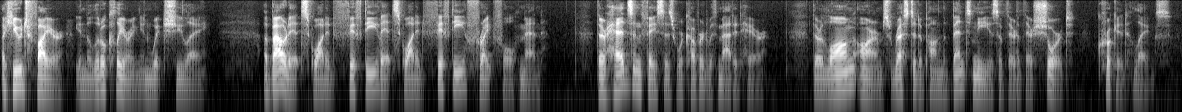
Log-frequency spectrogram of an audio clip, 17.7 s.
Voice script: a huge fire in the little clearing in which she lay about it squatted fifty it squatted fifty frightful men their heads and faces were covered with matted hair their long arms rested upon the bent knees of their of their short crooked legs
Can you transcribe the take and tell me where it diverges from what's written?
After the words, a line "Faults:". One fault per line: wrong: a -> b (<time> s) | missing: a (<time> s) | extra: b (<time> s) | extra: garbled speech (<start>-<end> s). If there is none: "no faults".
a huge fire in the little clearing in which she lay about it squatted fifty it squatted fifty frightful men their heads and faces were covered with matted hair their long arms rested upon the bent knees of their of their short crooked legs
Faults:
no faults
